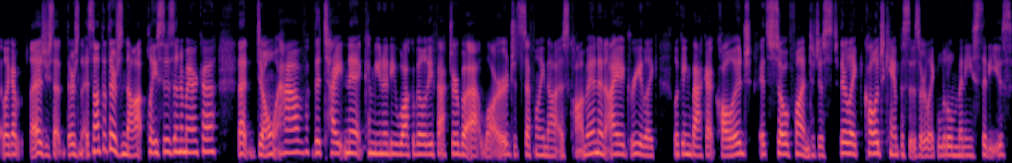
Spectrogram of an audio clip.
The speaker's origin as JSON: {"language": "English", "town": "Omaha", "region": "Nebraska", "country": "United States", "said": "I'm from Omaha"}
